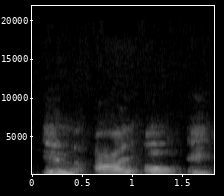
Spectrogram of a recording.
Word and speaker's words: Nioh: And I finally found, that's where I'm lost, because it's Nioh. Yeah. Yeah, I was definitely not looking for that spelling. Right. But that's how you say it.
